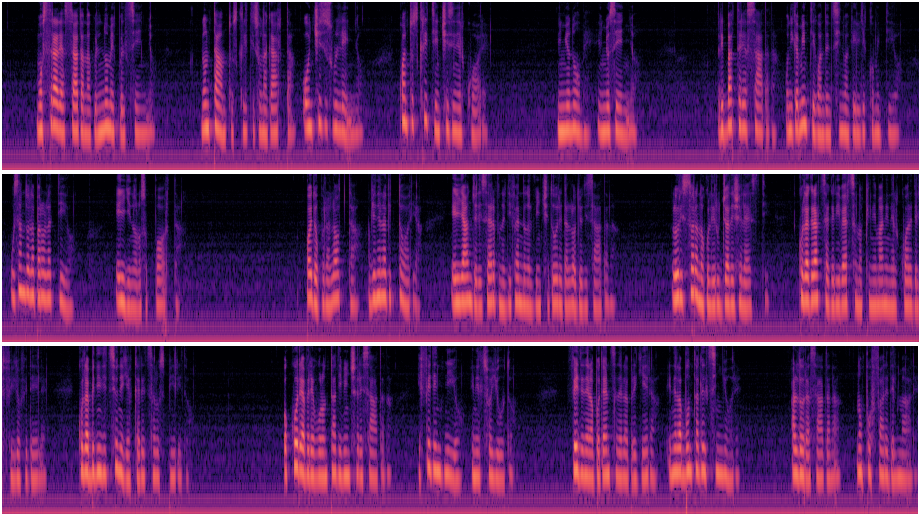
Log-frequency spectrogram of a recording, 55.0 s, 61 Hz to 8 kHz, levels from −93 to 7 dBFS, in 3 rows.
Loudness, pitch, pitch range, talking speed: -30 LUFS, 185 Hz, 180-205 Hz, 135 wpm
